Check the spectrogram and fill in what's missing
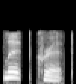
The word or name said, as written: lit crit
